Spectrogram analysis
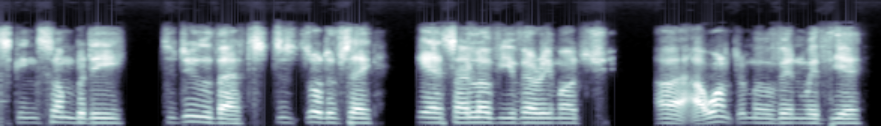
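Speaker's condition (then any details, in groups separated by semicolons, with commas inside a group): Cerebral palsy; from birth, very premature birth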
